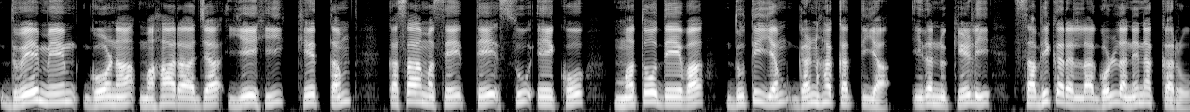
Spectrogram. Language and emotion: Kannada, neutral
